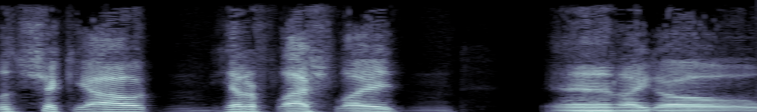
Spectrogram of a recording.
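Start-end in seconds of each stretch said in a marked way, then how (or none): none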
